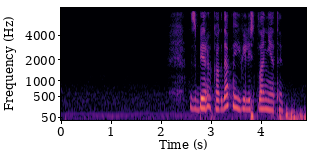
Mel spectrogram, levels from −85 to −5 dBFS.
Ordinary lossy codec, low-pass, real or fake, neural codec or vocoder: MP3, 48 kbps; 7.2 kHz; real; none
